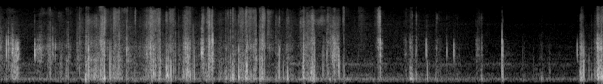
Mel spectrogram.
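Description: Long pink acrylic nails tap and scratch around the top of a small black plastic Tascam portable recorder with metal grilles. A rapid, dense run of sharp clicks and crackly scrapes follows, bright and dry with almost no low end, each tap dying away quickly. The taps thin out toward the end before a final cluster.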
